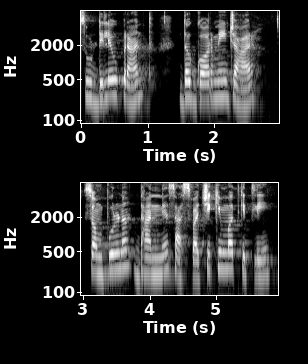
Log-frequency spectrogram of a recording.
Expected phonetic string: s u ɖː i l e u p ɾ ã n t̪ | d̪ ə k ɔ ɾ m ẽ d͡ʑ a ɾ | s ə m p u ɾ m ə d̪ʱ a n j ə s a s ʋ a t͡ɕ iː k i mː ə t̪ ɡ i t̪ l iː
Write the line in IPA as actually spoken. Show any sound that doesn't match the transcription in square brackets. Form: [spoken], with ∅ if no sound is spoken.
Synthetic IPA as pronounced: s u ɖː i l e u p ɾ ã n t̪ | d̪ ə [ɡ] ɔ ɾ m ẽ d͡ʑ a ɾ | s ə m p u ɾ [ɳ] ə d̪ʱ a n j ə s a s ʋ a t͡ɕ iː k i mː ə t̪ ɡ i t̪ l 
